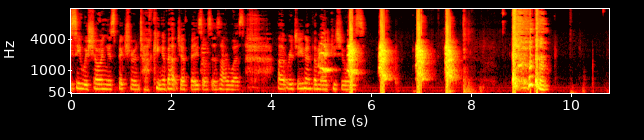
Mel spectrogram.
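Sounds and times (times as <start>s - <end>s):
speech: 0.0s - 5.9s
two 12-week-old sister puppies barking in sharp yaps: 5.0s - 7.8s.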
